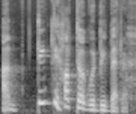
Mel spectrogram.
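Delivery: gentle, persuasive, soft, swooping food-vendor voice. Retelling an exchange while ordering food, imitating the hot dog vendor. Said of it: "I'm impersonating".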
